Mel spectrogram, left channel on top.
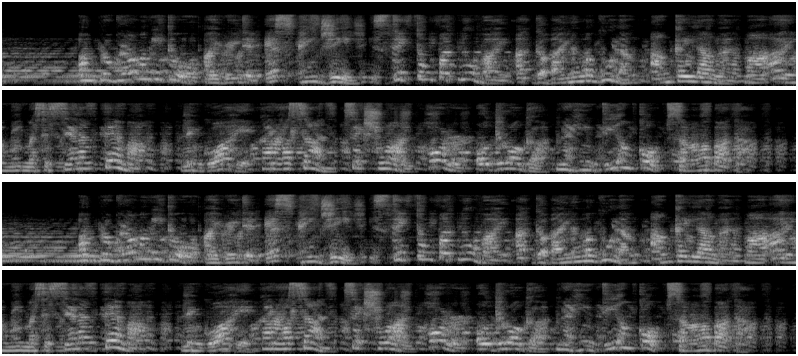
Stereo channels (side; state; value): both; normal; correlation 0.26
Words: Ang programang ito ay rated SPG. Striktong patnubay at gabay ng magulang ang kailangan. Maaaring may masiselang tema, lengguwahe, karahasan, sexual, horror o droga na hindi angkop sa mga bata.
